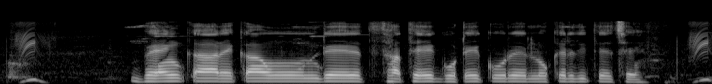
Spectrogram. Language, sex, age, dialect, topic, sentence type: Bengali, male, 60-100, Western, banking, statement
